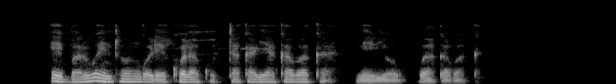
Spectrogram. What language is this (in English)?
Ganda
